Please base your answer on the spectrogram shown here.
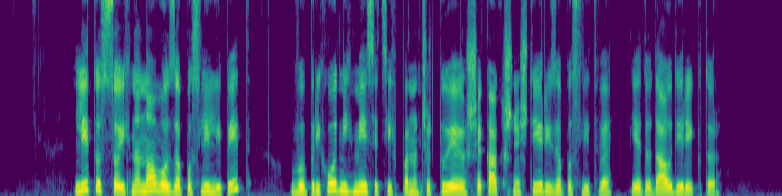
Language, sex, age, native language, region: Slovenian, female, 18-29, Slovenian, Central Slovenia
